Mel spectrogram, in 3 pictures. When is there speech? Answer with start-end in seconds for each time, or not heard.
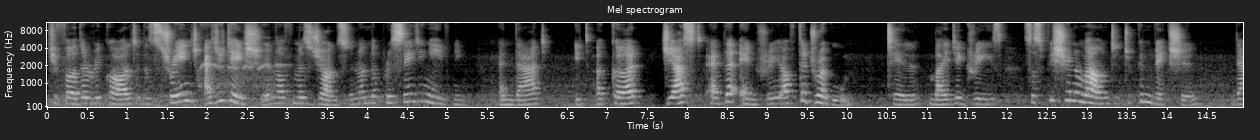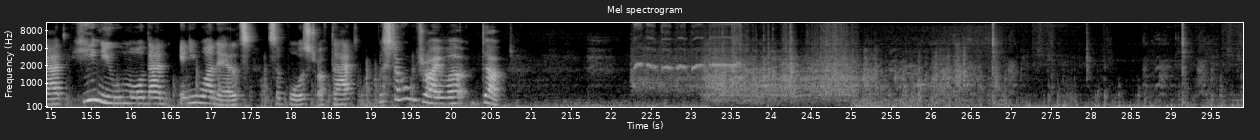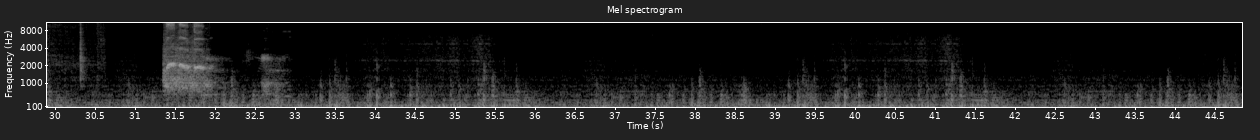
0.0-20.6.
